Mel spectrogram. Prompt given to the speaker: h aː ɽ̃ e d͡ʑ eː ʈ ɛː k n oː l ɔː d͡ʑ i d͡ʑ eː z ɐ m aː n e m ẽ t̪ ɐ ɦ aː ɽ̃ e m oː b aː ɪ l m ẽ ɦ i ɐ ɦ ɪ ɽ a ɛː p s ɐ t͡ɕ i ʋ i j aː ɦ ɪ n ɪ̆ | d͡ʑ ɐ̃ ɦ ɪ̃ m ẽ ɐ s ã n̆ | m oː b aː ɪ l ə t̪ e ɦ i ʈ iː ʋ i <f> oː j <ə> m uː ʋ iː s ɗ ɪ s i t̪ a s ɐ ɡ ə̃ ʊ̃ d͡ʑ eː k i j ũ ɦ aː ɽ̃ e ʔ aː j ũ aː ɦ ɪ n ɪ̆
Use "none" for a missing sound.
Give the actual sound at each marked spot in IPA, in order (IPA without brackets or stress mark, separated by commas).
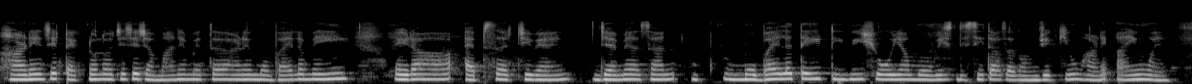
ʃ, a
